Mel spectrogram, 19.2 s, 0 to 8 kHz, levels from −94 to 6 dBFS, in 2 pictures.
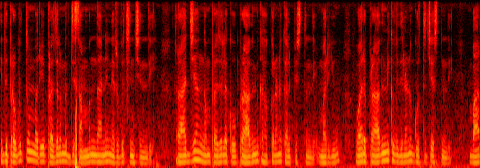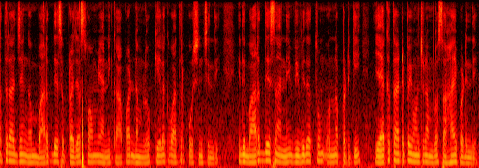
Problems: none marked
